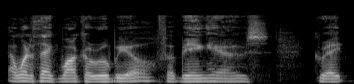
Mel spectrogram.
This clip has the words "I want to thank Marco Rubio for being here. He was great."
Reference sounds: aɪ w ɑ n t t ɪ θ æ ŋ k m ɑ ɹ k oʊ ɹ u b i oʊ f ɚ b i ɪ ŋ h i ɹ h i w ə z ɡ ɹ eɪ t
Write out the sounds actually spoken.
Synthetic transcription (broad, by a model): aɪ w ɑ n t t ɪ θ æ ŋ k m ɑ ɹ k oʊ ɹ u b i oʊ f ɚ b i ɪ ŋ h i ɹ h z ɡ ɹ eɪ t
